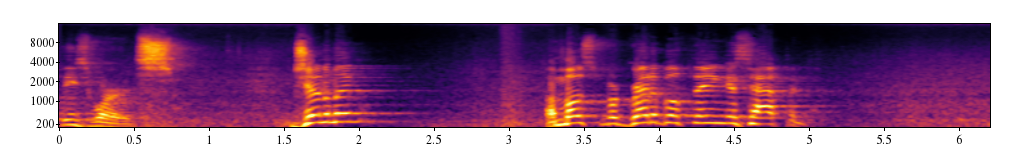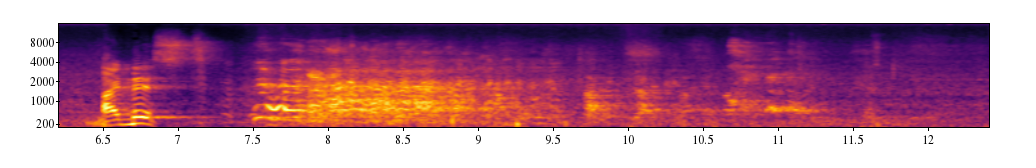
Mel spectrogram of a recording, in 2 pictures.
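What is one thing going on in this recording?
A man speaks with animation into a microphone in an echoing hall.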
